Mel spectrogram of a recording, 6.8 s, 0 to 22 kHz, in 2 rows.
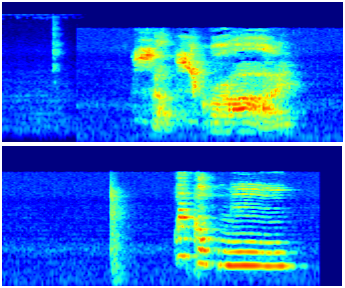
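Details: Talkative male African grey parrot, hatched in 1997 and living in a home in Texas, asks for kisses and cuddles. Two drawn-out spoken phrases are separated by a sharp click, the second ending in a harmonic, nasal tone indoors.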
